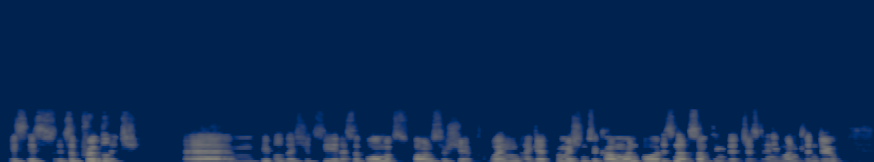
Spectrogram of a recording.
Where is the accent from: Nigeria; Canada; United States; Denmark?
Denmark; English is a second language; And then it's .dk because I'm from Denmark.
